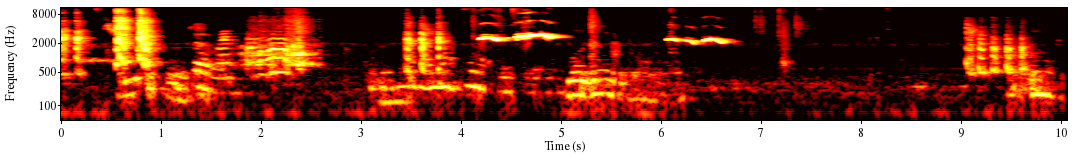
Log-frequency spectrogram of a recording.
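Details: Parrot vocalizing indoors with scattered harsh chattering bursts, low muttered speech-like sounds and two clear wavering whistles, separated by short silent pauses.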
